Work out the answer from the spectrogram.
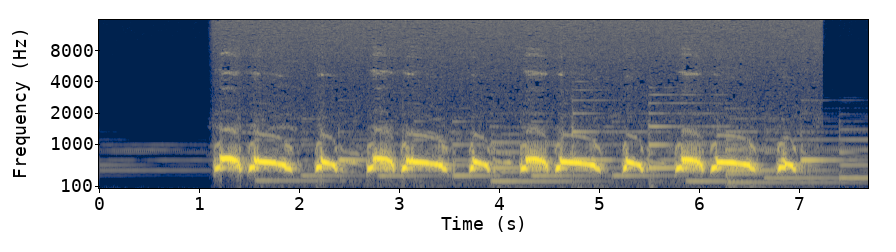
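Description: A bird calling in a quick run of short, arching hoots, about two a second, starting about a second in, over soft piano music.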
